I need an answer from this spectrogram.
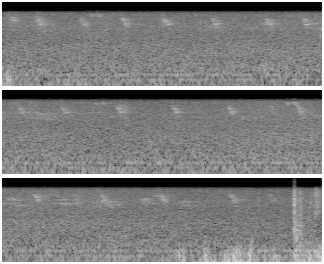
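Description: A bird chirping over and over, short high chirps about two a second, over a steady outdoor hiss. A few low thumps and one sharp click come near the end.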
